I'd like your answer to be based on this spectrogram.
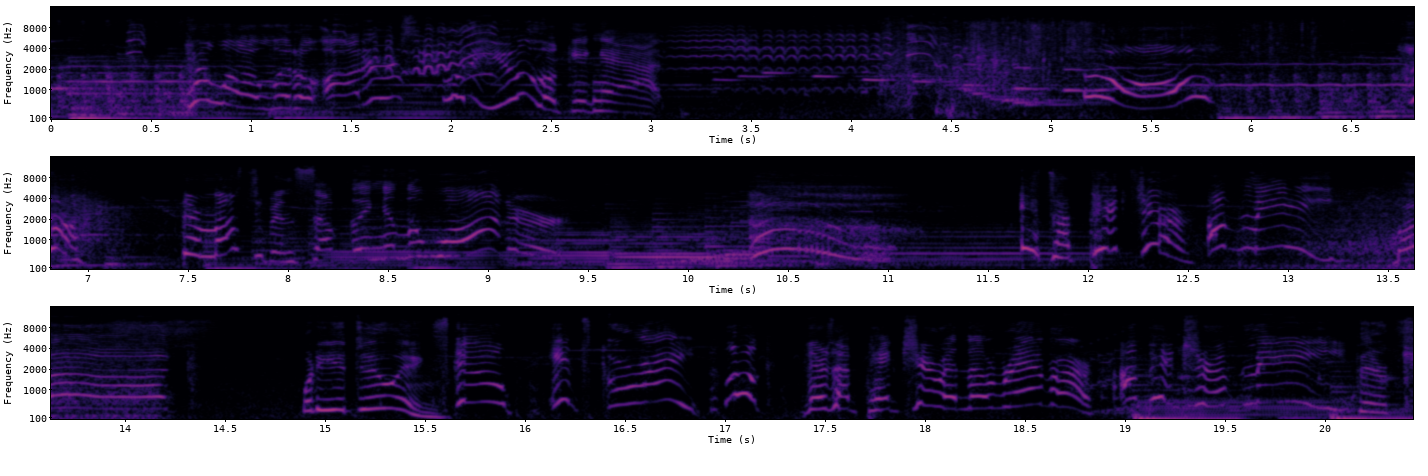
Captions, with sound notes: HELLO, LITTLE OTTERS! WHAT ARE YOU LOOKING AT? ( Splash! ) AWWWW! HUH, THERE MUST'VE BEEN SOMETHING IN THE WATER. ( Gasp! ) IT'S A PICTURE...OF ME! MUCK! WHAT ARE YOU DOING? SCOOP! IT'S GREAT! LOOK! THERE'S A PICTURE IN THE RIVER! A PICTURE OF ME!!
